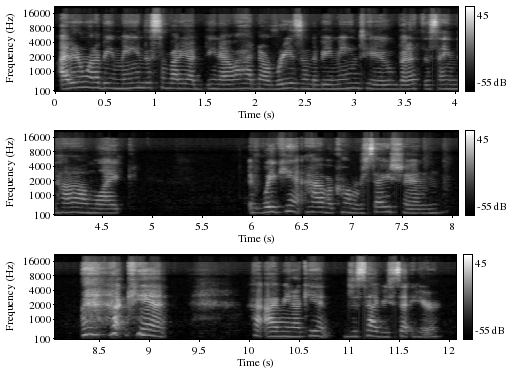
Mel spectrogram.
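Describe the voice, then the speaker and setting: A woman's voice: medium pitch, little pitch movement, fairly quick, fairly bright tone. A woman hosting a live stream, chatting casually and rambling with many restarts. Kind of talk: casual chat. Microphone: phone.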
